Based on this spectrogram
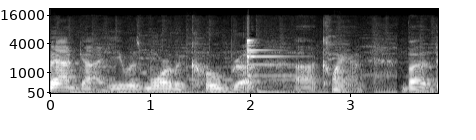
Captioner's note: bell dinging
